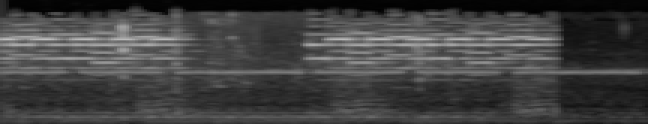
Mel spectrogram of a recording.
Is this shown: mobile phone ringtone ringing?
yes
